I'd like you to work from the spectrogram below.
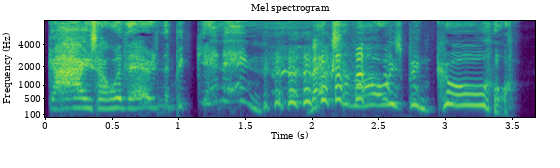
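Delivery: high-pitched, tearful fan protest; hammed-up wail of a long-time fan; mock whining. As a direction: whine it high, half laughing, stretching the end. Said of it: "I'm like".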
